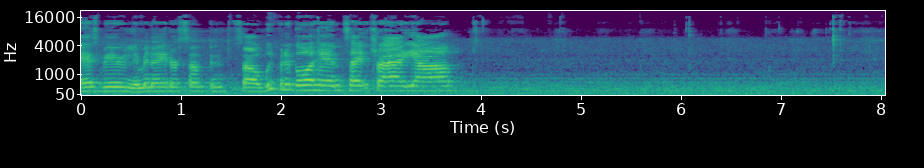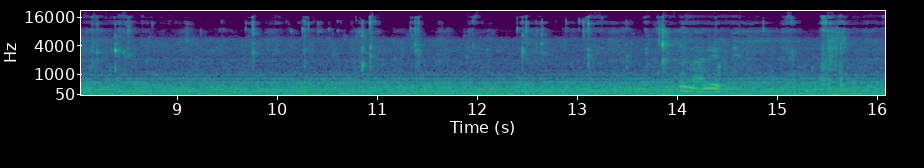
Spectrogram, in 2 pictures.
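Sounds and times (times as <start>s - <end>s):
low room hum: 0.0s - 16.0s
chewing soft candy: 3.8s - 16.0s.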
